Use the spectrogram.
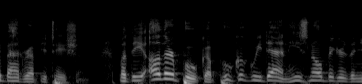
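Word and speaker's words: pooka: They're called pukas. And depending on where you are, it's spelled P-O-O-K-A or P-U-K-K-H-A or P-U-K-H-A. But however you spell it, it's pronounced puka.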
